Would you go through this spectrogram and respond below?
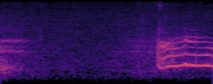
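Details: Rescued white kitten, found crouching near death at a home's front door at the start of winter, indoors. A short speech sound comes first, then one steady, even-pitched meow lasting about half a second.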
